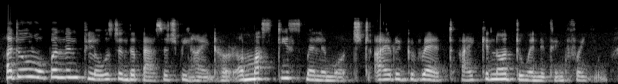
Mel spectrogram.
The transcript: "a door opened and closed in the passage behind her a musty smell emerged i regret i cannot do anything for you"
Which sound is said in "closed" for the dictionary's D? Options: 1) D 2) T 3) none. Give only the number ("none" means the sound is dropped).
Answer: 1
